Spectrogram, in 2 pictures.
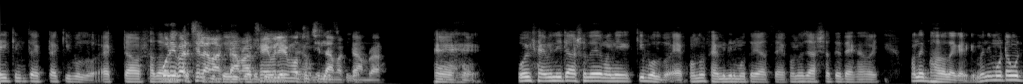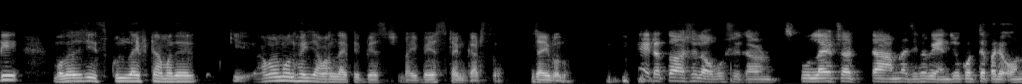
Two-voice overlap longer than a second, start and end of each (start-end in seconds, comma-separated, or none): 1.6-3.6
